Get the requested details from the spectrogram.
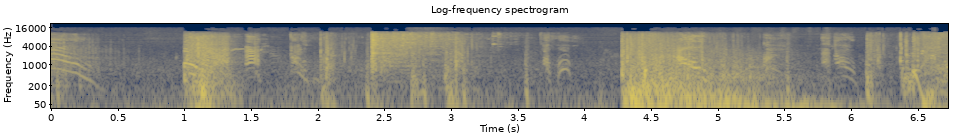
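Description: Wooden and stone blocks crash and clatter.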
